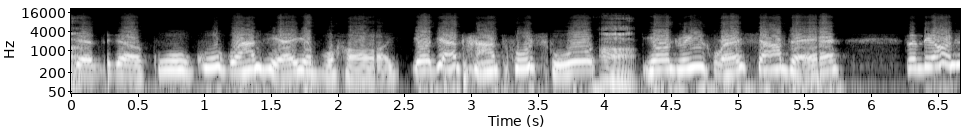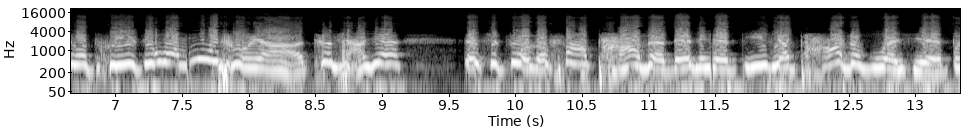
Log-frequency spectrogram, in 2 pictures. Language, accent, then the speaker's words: Chinese; Shandong, China; 我这人不会，我山东人倔，不会撒谎，不会骗人。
